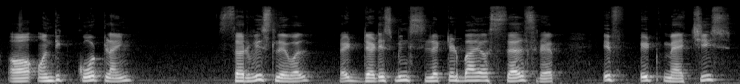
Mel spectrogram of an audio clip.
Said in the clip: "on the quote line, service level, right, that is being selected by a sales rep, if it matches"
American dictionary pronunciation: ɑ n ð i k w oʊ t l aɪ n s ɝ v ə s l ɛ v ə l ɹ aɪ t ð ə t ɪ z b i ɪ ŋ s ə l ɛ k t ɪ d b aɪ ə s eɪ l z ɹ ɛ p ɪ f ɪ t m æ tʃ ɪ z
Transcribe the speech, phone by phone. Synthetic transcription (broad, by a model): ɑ n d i k oʊ t l aɪ n s ɝ v ə s l ɛ v ə l ɹ aɪ t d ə t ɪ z b i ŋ s ə l ɛ k t ɪ d b aɪ ə s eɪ l s ɹ ɛ p ɪ f ɪ t m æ tʃ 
